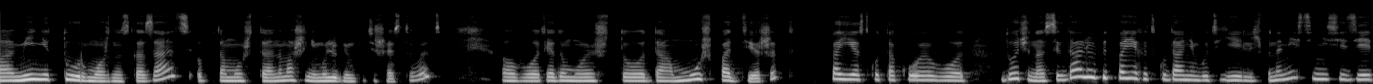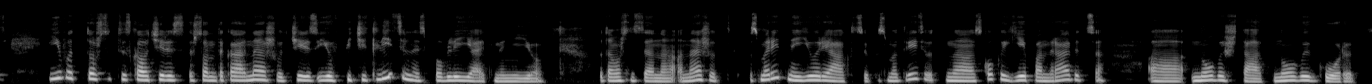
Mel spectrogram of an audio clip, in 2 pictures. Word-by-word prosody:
мини-тур, 220 -1 +6
можно 150 -2 +1
сказать, 230 - -3
потому 165 -1 -1
что 160 -1 -2
на 170 - +1
машине 185 -3 0
мы 160 +1 +3
любим 150 -3 +1
путешествовать. 180 - -7 0.6
Вот, 160 -1 0
я 170 -1 +2
думаю, 170 -1 +2
что 165 0 -1
да, 160 0 -2
муж 225 +9 +1
поддержит 180 - -3 0.3
поездку 230 -3 +1
такую 205 -2 -1
вот. 180 -1 -1 0.3
Дочь 255 +5 -1
у - - 0
нас 170 0 +1
всегда 210 - 0
любит 320 -2 +4
поехать 275 -5 0
куда-нибудь, 210 -4 -2
ей 195 -2 0
лишь 170 -1 -7
бы 175 - -3
на 205 - 0
месте 300 +3 -4
не 240 -1 +2
сидеть. 225 -2 -3 0.4
И 265 +3 +3
вот 290 -3 -1
то, 255 - +4
что 250 +1 -12
ты 225 - -3
сказала, 205 -2 +3
через 200 -1 +1
что 190 +2 -1
она 180 - +1
такая, 190 0 +1
знаешь, 205 0 +2
вот 170 -1 -2
через 185 0 +2
ее 190 +2 +5
впечатлительность 205 - 0
повлиять 175 -3 +1
на 145 - 0
нее, 140 0 -1 0.5
потому 170 0 +1
что 170 0 -7
если 165 -1 -4
она, 145 -1 0
а, - - -7
знаешь, 200 +7 0 0.4
посмотреть 225 - 0
на - - +4
ее 195 +1 +5
реакцию, 155 -4 -2
посмотреть 175 +9 -3
вот 210 - -5
насколько 170 +7 0
ей 195 0 +4
понравится, 190 +4 -3 0.4
а, 145 -2 -2
новый 190 +2 +3
штат, 140 -5 -4
новый 180 +3 +3
город. 150 -5 -1
185 Hz, 155 wpm, -22 LUFS, 165-220 Hz, 0.6 s, мини-тур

